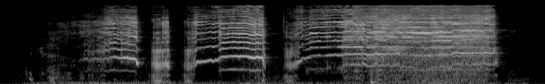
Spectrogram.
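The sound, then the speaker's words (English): A pig squeals loudly in several shrill, harmonic bursts, the last one a long sustained scream before cutting off. “Let's play your pig squeal.”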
